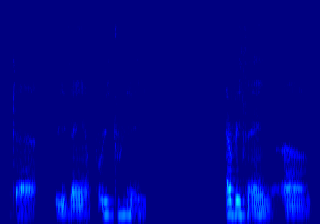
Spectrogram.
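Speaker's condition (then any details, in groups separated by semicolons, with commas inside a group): Cerebral palsy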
